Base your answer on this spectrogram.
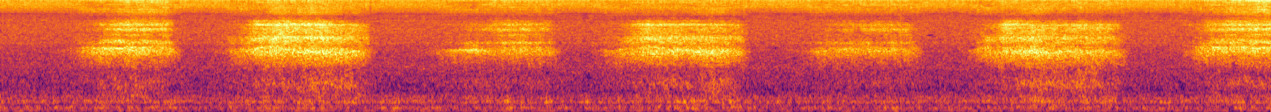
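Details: Butters the cat snoring loudly indoors: hissy, wheezy breaths in a steady rhythm, each rasping burst about a second long with short quiet gaps between, in a small quiet room.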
